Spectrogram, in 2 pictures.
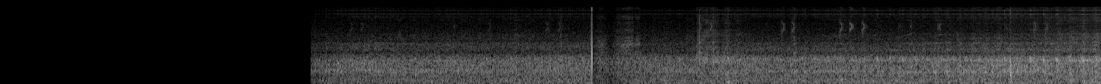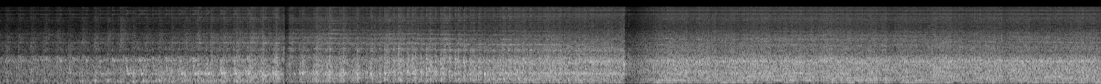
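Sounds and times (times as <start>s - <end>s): train wheels rumbling on rails: 6.9s - 22.0s.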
